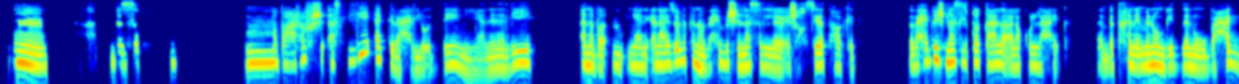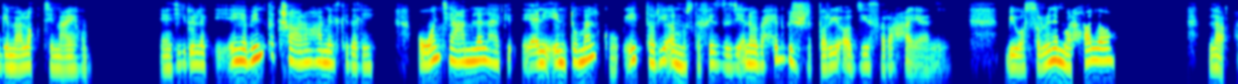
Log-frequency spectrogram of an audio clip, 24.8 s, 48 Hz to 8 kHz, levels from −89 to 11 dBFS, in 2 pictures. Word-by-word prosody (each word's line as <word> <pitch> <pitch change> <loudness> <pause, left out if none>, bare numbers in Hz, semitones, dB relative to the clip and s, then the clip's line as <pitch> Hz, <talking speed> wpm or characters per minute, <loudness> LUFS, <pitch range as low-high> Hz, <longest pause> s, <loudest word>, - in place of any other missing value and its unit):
امم 160 -5 +5 0.6
بالضبط - - -5 1.0
ما 180 +1 +1
باعرفش 190 +6 +2
أصْل - - -6
ليه 315 +2 +2
أجرَح 220 - -1
اللي 120 - -5
قُدّامي؟ 140 -5 -6
يعني 110 +2 -8
أنا 130 - -5
ليه، 180 +5 +1 0.5
أنا 160 -1 +2
ب 145 -2 -1 0.3
يعني 150 0 -2
أنا 160 - 0
عايزة 165 +3 0
أقول 190 - +4
لِك 210 - -6
أنا 160 - +3
ما 140 - -2
باحبش 175 +4 +4
الناس 150 +3 -2
اللي 135 -5 -2
شخصيتها 160 -1 +1
كده، - - -10 0.5
ما - - 0
باحبش 220 +2 +4
الناس 190 0 +3
اللي 185 - -6
بتقعُد 185 0 -1
تعلّق 170 0 +2
على 145 - -1
كل 150 0 -6
حاجة، - - -6 0.3
باتخنق 150 -4 -1
منهم 155 0 +2
جدًا 145 0 -1
وباحجم 145 +2 +1
علاقتي 150 +2 -2
معاهم، 130 +1 -2 0.7
يعني 135 0 -5
تيجي 165 +3 -10
تقول 165 - -1
لك 165 0 -4
"هي 200 0 +3
بنتك 270 +7 +4
شعرها 185 -3 +4
عامل 180 -2 +1
كده 160 -2 -6
ليه؟" 145 +1 -8 0.5
هو 165 - +6
أنتِ 240 -1 +2
عاملة 195 +1 +4
لها 190 -5 +1
كد 170 - -11
يعني، 165 +3 +2
أنتم 185 +1 +1
مالكم، 240 +6 +1
إيه - - +1
الطريقة 195 -2 0
المستفزِّة 160 -1 -3
دي، 145 - -2
أنا 170 - +3
ما - - +3
باحبش 215 +4 0
الطريقة 145 +3 -1
دي 150 0 -8
الصراحة 145 - -4
يعني، - - -10 0.6
بيوصلّوني 145 +7 +2
لمرحلة، 205 +4 +3 0.9
لأ - - 0
165 Hz, 175 wpm, -26 LUFS, 145-190 Hz, 1.0 s, هو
